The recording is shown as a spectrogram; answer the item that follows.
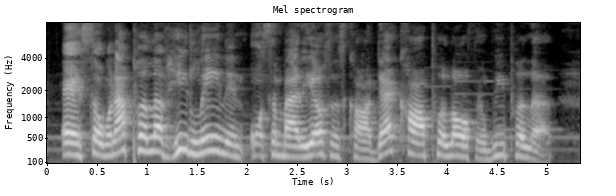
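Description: Talking at a moderate pace, a woman delivers the lines. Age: 40s. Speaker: podcast co-host. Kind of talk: casual chat.

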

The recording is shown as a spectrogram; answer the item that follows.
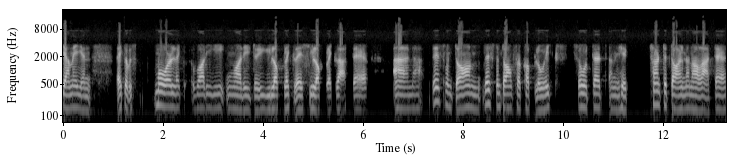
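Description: A woman's very deep, low voice in a strong Derry accent, monotone and flat, at a moderate pace with long, frequent pauses. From Northern Ireland, Derry. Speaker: caller, mother. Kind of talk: phone-in radio call.

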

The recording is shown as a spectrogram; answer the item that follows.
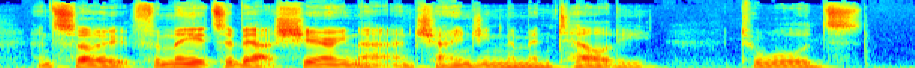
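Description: In an Australian accent, a man with a fairly low pitch speaks at a moderate pace in a monotone, flat intonation. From rural Western Australia (Lake Grace). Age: 30s. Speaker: former footballer, mental health advocate. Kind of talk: interview.

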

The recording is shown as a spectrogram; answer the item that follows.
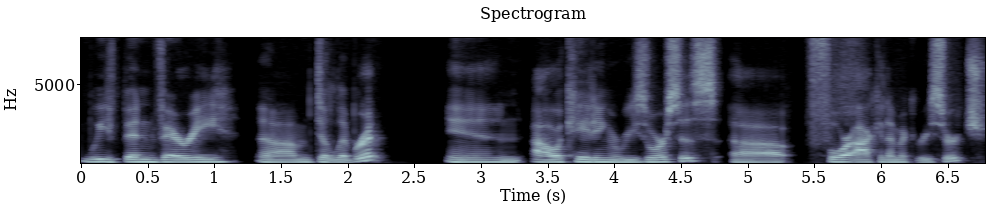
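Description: Speaking with a Canadian accent, a man has an ordinary speaking voice at medium pitch with fairly even intonation. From Ontario, Canada (Burlington). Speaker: university president. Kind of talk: interview conversation.

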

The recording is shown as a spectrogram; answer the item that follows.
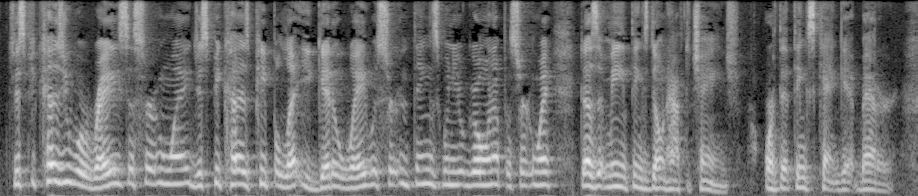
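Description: A loud man with a high pitch and a dark, mellow tone, talking at a very fast pace with lively intonation on a very clean recording with a silent background. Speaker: pastor. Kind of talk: sermon. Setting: church. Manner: loud talker; hesitant, repeats words.

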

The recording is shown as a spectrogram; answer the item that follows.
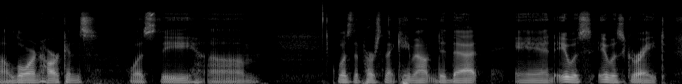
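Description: A man with an American accent talks at a fairly slow pace, his very deep, low voice carrying vocal fry. His intonation stays fairly even, and the recording is very clean with a silent background. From northern Indiana. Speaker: chiropractor and podcast host. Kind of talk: casual storytelling monologue. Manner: halting, many fillers and restarts.

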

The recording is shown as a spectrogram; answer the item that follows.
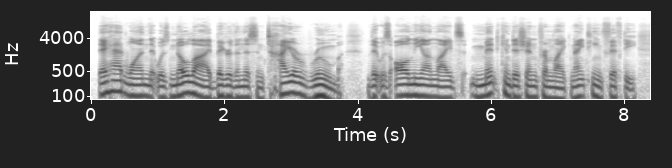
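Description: In a very clean recording with a silent background, a man with an American accent and an ordinary speaking voice talks fairly slowly at a fairly low pitch, his intonation fairly even. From Florida. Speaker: comedian. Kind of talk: casual chat. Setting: studio.

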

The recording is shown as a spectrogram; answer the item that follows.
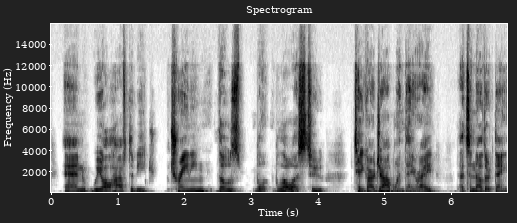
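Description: A somewhat breathy man speaks with a New York accent and ordinary pitch variation in a very clean recording with a silent background. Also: medium pitch for a man, moderate pace. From New York City (Bronx). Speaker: emergency dispatch director. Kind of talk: casual interview.

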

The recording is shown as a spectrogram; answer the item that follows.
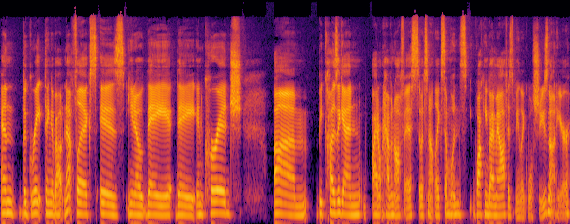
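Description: In a Californian accent, a woman speaks at a moderate pace with a fairly low pitch and a monotone, flat intonation. Her tone is bright and sharp, on a very clean recording with a silent background. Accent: Californian American English. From Los Angeles, San Fernando Valley. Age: 30s. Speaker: entertainment marketing executive. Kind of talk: interview conversation. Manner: halting, many fillers.

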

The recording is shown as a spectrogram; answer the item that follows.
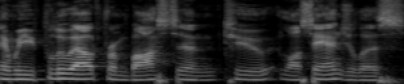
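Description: Over a quiet background, a man speaks at a medium pitch with a bright, sharp tone and monotone, flat intonation. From US, Korean-American family. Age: 40s. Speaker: pastor. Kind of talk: live podcast conversation. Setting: live event with audience.

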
